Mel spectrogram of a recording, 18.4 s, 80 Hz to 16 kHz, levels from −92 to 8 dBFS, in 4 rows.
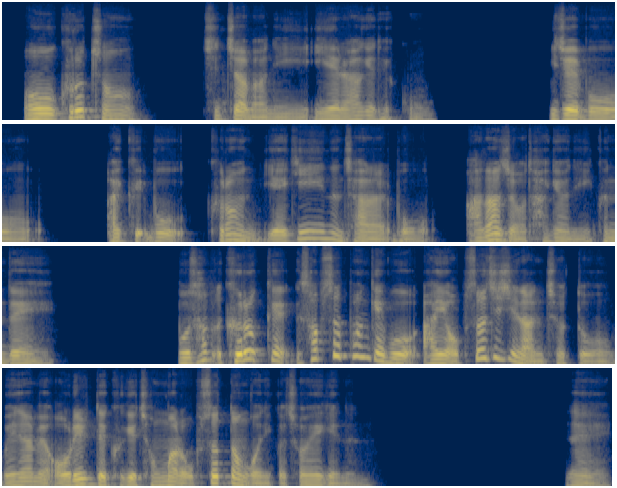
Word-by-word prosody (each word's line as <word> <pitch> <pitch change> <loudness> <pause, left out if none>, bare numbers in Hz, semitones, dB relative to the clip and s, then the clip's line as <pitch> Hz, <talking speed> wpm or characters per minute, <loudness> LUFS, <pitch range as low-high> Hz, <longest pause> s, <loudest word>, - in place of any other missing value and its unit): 어 150 +1 +5
그렇죠. 140 - 0 0.4
진짜 125 0 -1
많이 100 -1 -6
이해를 110 -1 -2
하게 120 +2 -4
됐고 110 -9 -14 0.9
이제 135 0 +5
뭐 105 -4 -3 0.6
아이 - - -3
그 - - -3
뭐 125 0 -3 0.2
그런 150 -5 -4
얘기는 190 - -1
잘 105 -6 -2
뭐 100 +3 -8 0.3
안 110 +1 -4
하죠 125 - +2
당연히. 105 0 -8
근데 110 -6 -3 0.9
뭐 150 0 +3
섭 225 +9 -2
그렇게 475 +5 +7
섭섭한 335 +5 +1
게 220 - +5
뭐 140 -6 +3
아예 130 +1 +3
없어지지는 260 - +2
않죠 95 +3 -3
또. 95 -4 -6
왜냐면 115 0 -1
어릴 145 +10 +4
때 - - +5
그게 120 -1 -1
정말 120 0 -1
없었던 155 - +2
거니까 100 -2 -4
저에게는. 95 -4 -5 1.4
네. 95 -5 -7
115 Hz, 255 characters per minute, -21 LUFS, 100-150 Hz, 1.4 s, 그렇게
